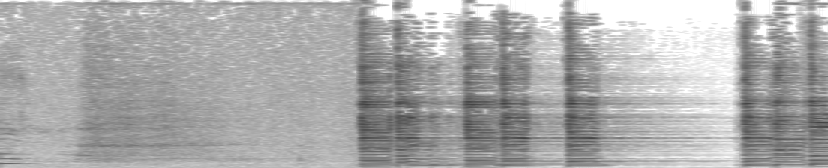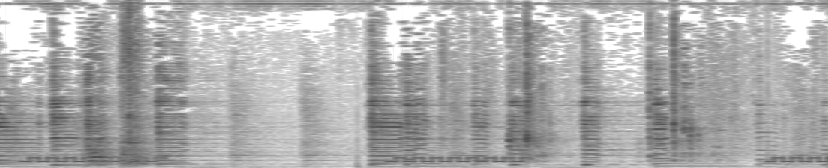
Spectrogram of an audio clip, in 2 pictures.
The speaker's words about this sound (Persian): فکر میدونی من پام درد میکنه، بیا این تلفن رو جواب بده.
